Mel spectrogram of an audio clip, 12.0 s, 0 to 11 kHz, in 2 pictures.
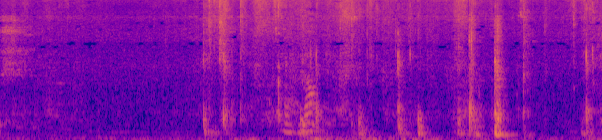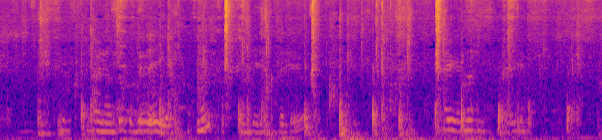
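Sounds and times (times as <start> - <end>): woman speaking: 2.8 - 3.4, 6.5 - 9.2, 10.4 - 11.4.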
